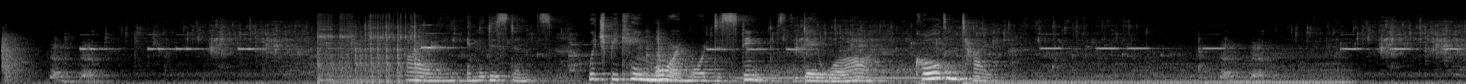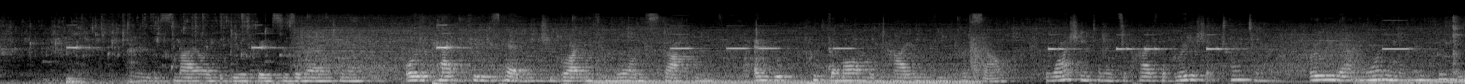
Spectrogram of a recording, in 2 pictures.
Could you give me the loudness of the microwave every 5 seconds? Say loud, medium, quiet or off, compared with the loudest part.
medium, medium, medium, loud, loud, loud.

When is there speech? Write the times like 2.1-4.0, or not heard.
4.0-9.9, 16.0-29.2.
